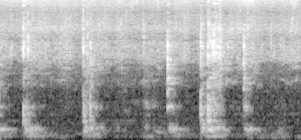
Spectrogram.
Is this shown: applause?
no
